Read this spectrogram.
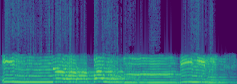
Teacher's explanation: اخفاء شفوی، جب میم ساکن کے بعد با آ جائے تو وہاں پر اخفاء شفوی ہوگا، اور میم ساکن ایک الف کے برابر غنہ ہو کر پڑھا جائے گا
